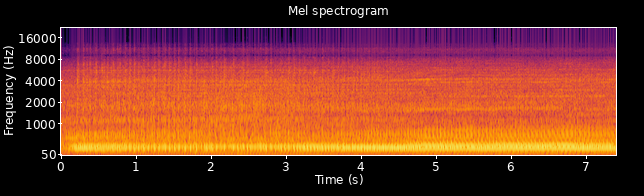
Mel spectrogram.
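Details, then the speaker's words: Rebuilt Kawasaki KX 85 two-stroke, maiden ride during break-in, shifting into third; steady, crisp buzz pulling smoothly and building evenly through the gears, no misses or knocks; running healthy. "It started up really easy, no weird vibrations or sounds. I'm actually surprised how quiet this bike is."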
